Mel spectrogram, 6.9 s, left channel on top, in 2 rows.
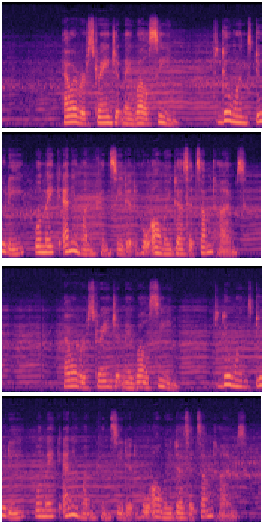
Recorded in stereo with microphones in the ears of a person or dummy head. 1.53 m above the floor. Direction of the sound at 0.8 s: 55° left (ahead or behind).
